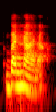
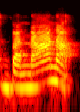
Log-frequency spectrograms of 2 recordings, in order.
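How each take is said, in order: First: It is said with a British accent. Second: It is said with an Australian accent.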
